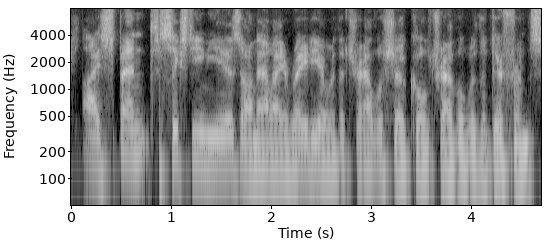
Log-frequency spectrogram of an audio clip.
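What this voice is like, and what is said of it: British London accent. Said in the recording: “I suspect from your accent you may not be originally from Southern California ... I'm originally from London”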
